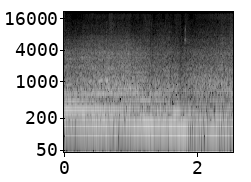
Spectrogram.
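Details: Honda Civic Type R (FL5) after a DIY transmission fluid change, downshift and third gear pull: engine drone holds steady with no whine, grind or clunk; gearbox smooth and healthy, normal shifting and acceleration.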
